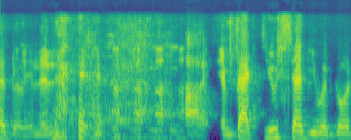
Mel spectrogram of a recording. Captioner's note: laughing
